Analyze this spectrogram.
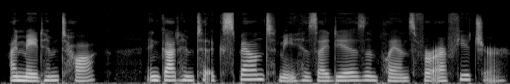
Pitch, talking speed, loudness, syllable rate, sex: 180 Hz, 210 wpm, -20 LUFS, 4.9 syllables/s, female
